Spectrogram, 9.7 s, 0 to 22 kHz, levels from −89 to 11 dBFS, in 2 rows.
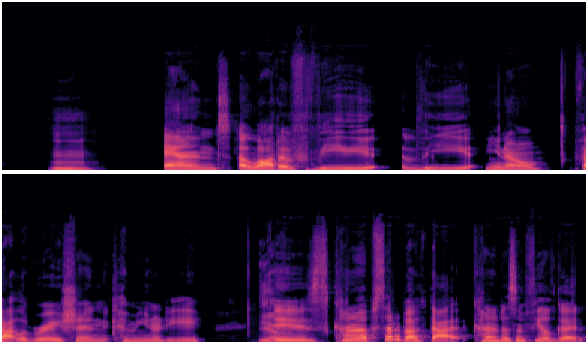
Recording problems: none

